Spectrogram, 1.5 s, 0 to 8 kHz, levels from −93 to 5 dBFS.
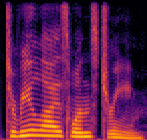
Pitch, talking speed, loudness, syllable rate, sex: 225 Hz, 165 wpm, -14 LUFS, 5.1 syllables/s, female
